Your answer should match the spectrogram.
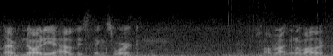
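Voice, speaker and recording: A young man commentates his own video game playthrough in a mid-pitched voice. He is casual and jokey, swears freely and reads game text aloud over clearly audible music. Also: monotone, fast talker, rough recording.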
